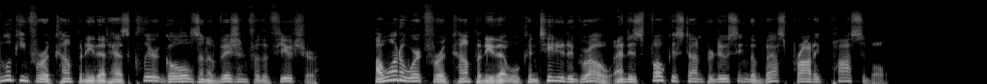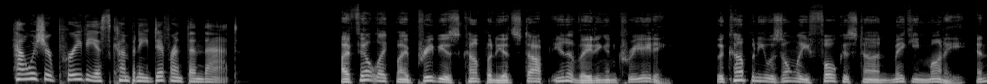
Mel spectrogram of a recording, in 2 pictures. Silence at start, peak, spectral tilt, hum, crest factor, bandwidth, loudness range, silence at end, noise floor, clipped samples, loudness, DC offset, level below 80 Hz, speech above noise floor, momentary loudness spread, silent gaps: 0 s; -8 dBFS; -5.5 dB/octave; none; 20 dB; 17 kHz; 4 LU; 0 s; under -90 dBFS; under 0.1%; -27 LUFS; under 0.1%; -48 dBFS; over 64 dB; 8 LU; 3.44-3.48 s, 3.58-3.70 s, 9.05-9.30 s, 9.36-9.40 s, 9.50-9.55 s, 12.90-13.27 s, 16.79-16.92 s, 16.99-17.03 s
